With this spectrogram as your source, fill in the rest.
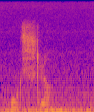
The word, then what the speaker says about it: Oslo: of Norway and actually in Norwegian the right way to pronounce the name of the capital is uslo Oslo is a great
